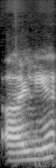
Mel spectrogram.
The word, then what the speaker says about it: earlier: Earlier is pronounced as earlier and not earlier. We don't say we say earl.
